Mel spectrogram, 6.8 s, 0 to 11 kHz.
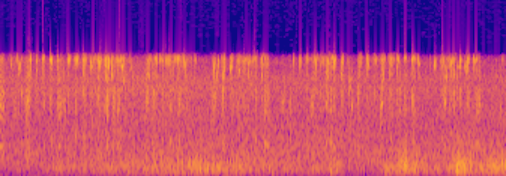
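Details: Estonian Black storks at the nest, 24 May 2012, evening change-over and feeding: a steady stream of fast dry rasping pulses, with low rumbling thumps toward the end.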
